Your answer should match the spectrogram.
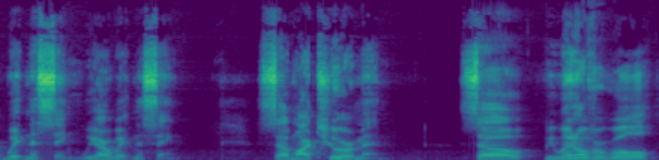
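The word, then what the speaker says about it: μαρτυροῦμεν: I don't know any word in English that begins with an R sounding letter and T sounding letter, so they have to be pronounced separately. So I'm going to draw this as mar, tu, rumen. That's how you would break up this word.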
